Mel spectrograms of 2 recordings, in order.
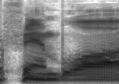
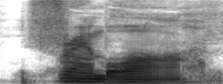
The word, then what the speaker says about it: framboise: Oysters and a fambra or fambois. I can never say it right. Framboise. Better than me.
